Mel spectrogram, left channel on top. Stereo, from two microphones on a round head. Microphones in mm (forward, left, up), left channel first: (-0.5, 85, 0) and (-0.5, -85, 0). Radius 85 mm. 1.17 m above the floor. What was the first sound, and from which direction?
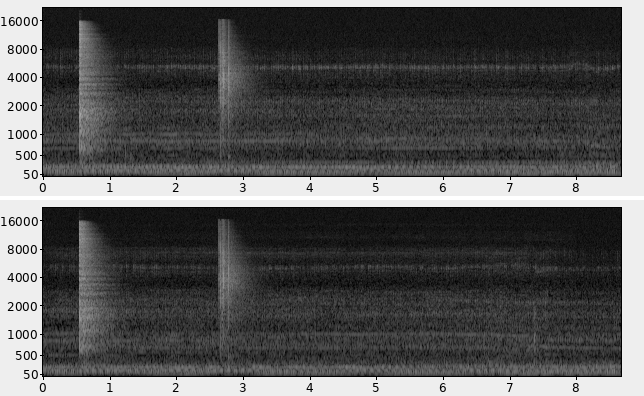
A pop, 5° right (ahead or behind).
